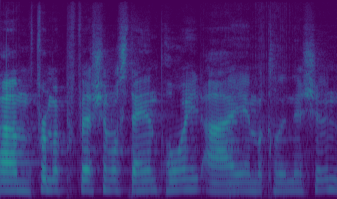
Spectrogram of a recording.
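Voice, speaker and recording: Against noticeable background noise, a man with a Southern US accent speaks at a moderate pace in a fairly high, flat monotone. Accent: Southern twang. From southeast Arkansas. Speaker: hospital executive. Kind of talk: community presentation. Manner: halting, many fillers.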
